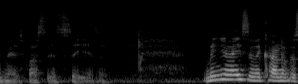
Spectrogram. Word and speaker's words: Mignolet: That's the pronunciation. So Simon Mignolet, if you could please refer to him rather than Simon.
